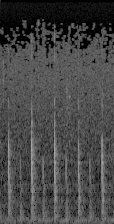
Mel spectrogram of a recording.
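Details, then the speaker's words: Jeep with a wobble, wheel rocked by hand at the top; dull clunks about twice a second, alternating heavy and light, showing looseness in the hub. Owner is pretty sure the wheel bearing is bad and replaces it. Wheel hub play clunk. "can hear that moving in there so pretty sure it's wheel bearing"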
